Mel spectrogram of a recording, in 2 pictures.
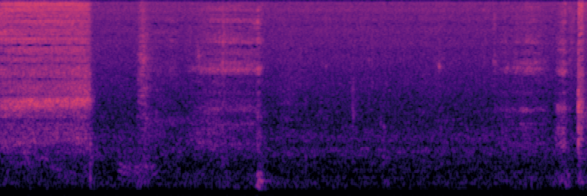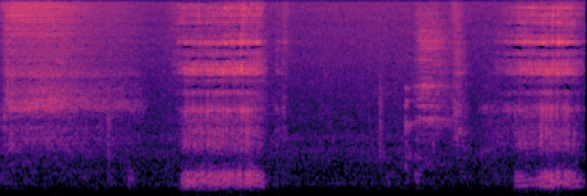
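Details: Rough, rattling snores at irregular intervals with hissy breaths between them from a sleeping adult man; snoring.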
